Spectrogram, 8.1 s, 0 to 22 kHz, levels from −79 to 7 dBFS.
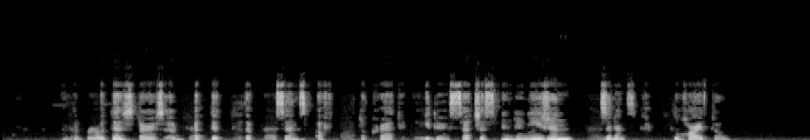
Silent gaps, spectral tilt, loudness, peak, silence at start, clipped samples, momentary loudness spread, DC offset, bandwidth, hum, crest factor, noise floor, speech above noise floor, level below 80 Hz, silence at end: none; -3 dB/octave; -16 LUFS; -2 dBFS; 0.6 s; under 0.1%; 17 LU; under 0.1%; 9.6 kHz; none; 16 dB; -57 dBFS; 39 dB; -50 dBFS; 0.8 s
